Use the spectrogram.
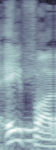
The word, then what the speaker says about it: ephod: be that Gideon's purpose in this e uh apod is what how it's actually pronounced that the purpose in the apod was uh to ascertain God's will he made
